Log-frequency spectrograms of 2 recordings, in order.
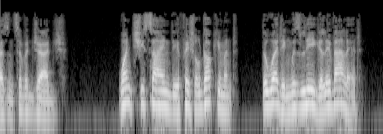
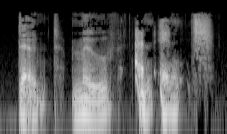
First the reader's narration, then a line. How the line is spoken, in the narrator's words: the bald man muttered to Klaus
